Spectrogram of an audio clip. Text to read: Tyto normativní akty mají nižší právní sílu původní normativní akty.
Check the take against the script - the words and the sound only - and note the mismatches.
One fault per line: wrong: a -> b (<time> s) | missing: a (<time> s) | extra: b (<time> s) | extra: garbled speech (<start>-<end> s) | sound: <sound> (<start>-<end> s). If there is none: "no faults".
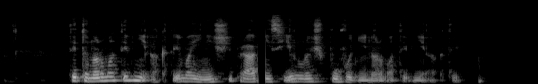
sound: dropout (2.6-2.7 s)
extra: než (3.0 s)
